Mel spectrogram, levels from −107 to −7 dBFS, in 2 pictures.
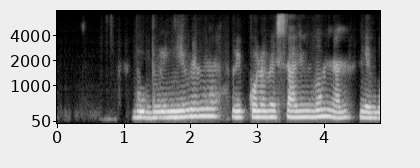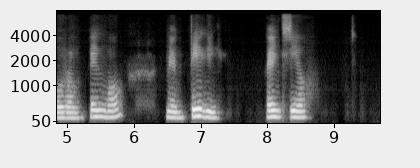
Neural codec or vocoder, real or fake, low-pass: codec, 16 kHz, 1 kbps, FreqCodec, smaller model; fake; 7.2 kHz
